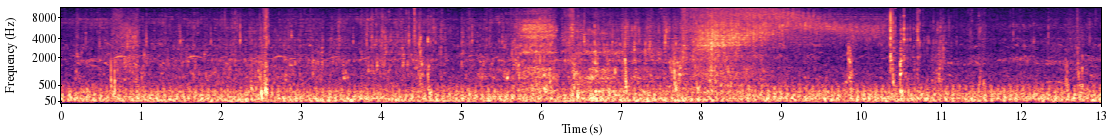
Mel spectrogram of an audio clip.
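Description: Faint water splashes from a snakehead striking at a frog lure on the surface, the first about halfway through and a louder, longer one about two seconds later, over a low steady background.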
